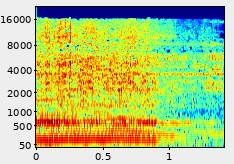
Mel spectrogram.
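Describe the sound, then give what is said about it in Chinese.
A small electric saw buzzes with a steady, loud motor whine, then its pitch sags as it bites into wood, cutting timber into boards of different lengths in a gritty cutting drone with no voices. “他伸出右手，转变成一个小电锯，再将木材切割成许多长短不同的木板。”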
